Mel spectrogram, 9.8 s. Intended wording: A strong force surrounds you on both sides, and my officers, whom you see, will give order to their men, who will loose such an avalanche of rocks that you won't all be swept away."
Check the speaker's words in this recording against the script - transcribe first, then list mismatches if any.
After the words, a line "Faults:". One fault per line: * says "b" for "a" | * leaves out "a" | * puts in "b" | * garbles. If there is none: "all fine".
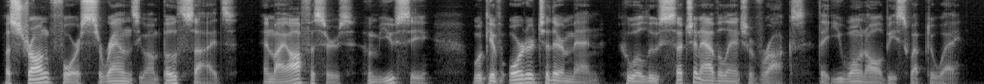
A strong force surrounds you on both sides, and my officers, whom you see, will give order to their men, who will loose such an avalanche of rocks that you won't all be swept away."
Faults:
all fine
